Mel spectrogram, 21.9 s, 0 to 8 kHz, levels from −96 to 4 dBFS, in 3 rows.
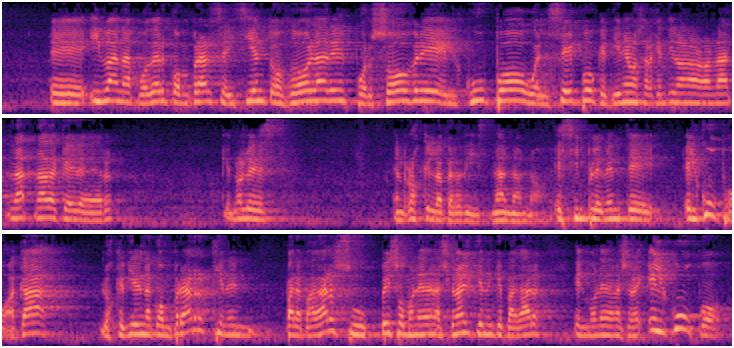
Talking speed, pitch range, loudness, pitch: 160 wpm, 195-235 Hz, -20 LUFS, 210 Hz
